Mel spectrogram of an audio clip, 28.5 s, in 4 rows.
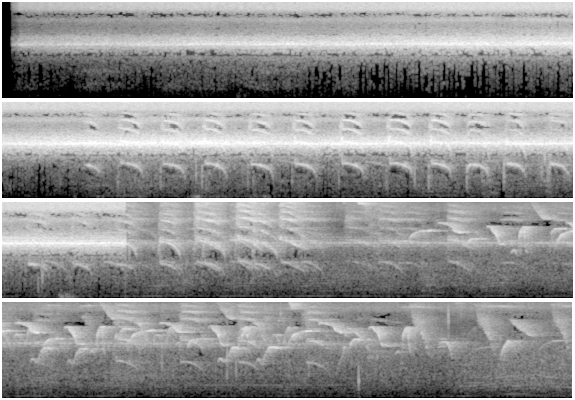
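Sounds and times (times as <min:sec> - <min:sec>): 
jungle sounds: 0:00.1 - 0:18.3.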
